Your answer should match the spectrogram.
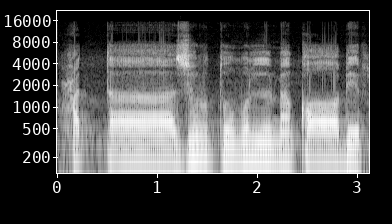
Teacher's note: یہاں بڑا قاف ہے، اس کو ہم حلق سے نکالیں گے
